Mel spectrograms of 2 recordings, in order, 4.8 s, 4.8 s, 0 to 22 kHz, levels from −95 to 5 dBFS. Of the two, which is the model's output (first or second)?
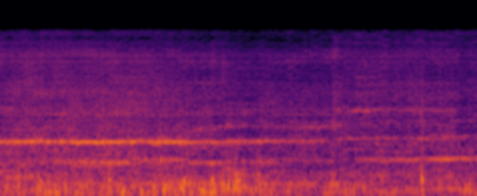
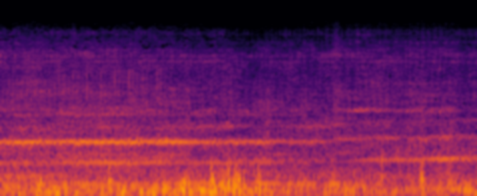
first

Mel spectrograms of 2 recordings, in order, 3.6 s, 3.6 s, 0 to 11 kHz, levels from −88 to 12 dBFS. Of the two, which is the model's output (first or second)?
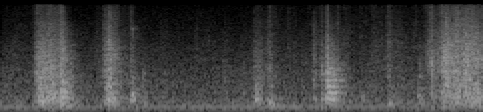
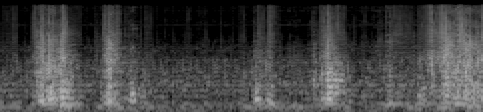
second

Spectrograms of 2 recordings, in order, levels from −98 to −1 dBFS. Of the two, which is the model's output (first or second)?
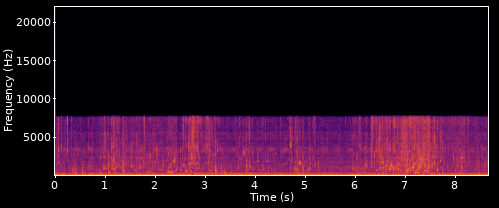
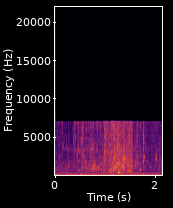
first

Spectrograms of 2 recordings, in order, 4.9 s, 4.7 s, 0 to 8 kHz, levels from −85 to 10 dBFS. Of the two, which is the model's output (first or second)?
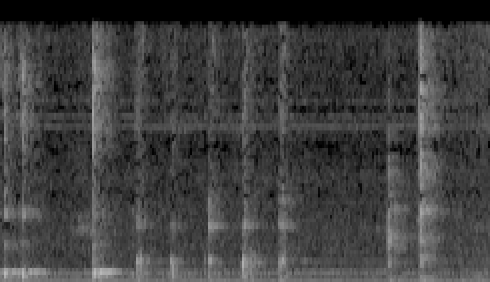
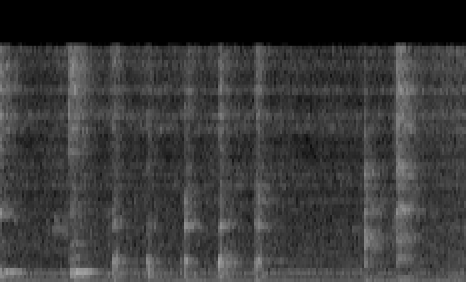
second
